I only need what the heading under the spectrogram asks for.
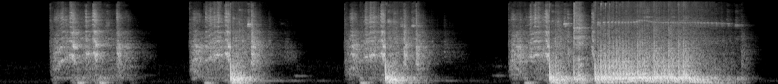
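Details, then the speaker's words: Yamaha YFZ450 single-cylinder quad after rebuild, started on choke: four short cranking bursts barely catch and die, last runs seconds then stalls; hard starting, no flames this time, owner suspects too lean, possibly a carburetor float problem. "Well, it didn't shoot flames that time, so I'm guessing we're too lean, and I'm guessing it's the float that's the problem."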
